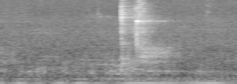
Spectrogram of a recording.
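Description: A metal slotted spatula stirring diced plantain fry in a kadai, with low scraping and one sharp, ringing clink of the spatula against the pan about halfway through.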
